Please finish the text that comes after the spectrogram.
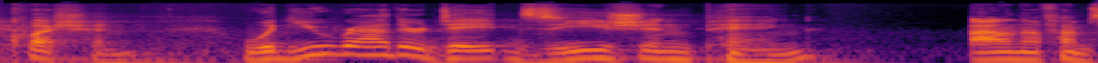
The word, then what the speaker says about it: Xi Jinping: Would you rather date Zhinping? I don't know if I'm saying how do you say his name? Zinping. Zi Ci I am fluent in Mandarin. Zi Xi Jinping C or Kim Jong Kim Jong-un.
